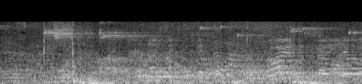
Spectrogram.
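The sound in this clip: Basketball dribbled on the court during a high school game: a few dull, low bounces under constant crowd noise and voices from the gym.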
